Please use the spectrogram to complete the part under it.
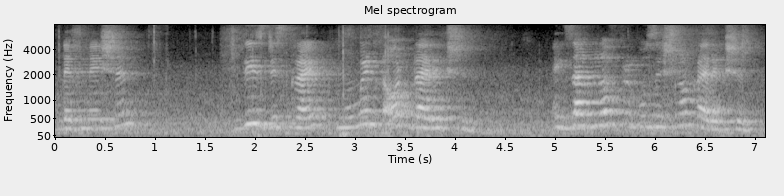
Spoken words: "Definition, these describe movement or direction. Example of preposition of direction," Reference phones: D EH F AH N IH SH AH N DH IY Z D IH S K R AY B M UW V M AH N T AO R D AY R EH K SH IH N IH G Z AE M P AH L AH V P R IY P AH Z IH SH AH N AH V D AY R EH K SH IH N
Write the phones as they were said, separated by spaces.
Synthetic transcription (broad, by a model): D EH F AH N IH SH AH N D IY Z D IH S K R AY B M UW M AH N T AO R D AY R EH K SH IH N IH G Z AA M P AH L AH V P R IY P AH Z IH SH AH N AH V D AY R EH K SH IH N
